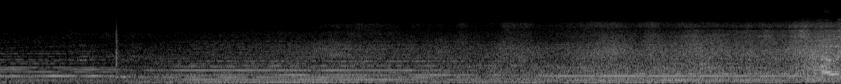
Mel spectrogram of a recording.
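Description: A steady, droning airplane engine hums through a cabin or overhead, a continuous tonal roar that swells slightly louder toward the end, with no speech.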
